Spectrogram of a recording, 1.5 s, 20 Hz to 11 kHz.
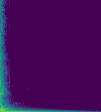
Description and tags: WATERKICK FOLEY - HARM 02
Bass drum made of layering the sound of finger-punching the water in bathtub and the wall of the bathtub, enhanced with harmonic sub-bass.
bassdrum, foley, kick, percussion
